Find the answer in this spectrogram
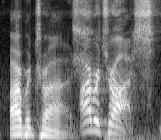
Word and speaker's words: arbitrage: Arbitrage.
